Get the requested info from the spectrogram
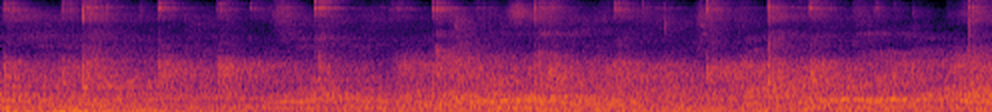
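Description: Table tennis play: the small plastic ball clicking sharply off the rubber bats and the table, irregular strokes about two or three a second, with voices in the background.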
